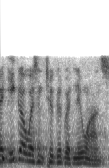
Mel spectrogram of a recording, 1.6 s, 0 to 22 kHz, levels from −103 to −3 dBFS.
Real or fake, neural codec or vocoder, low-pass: real; none; 5.4 kHz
